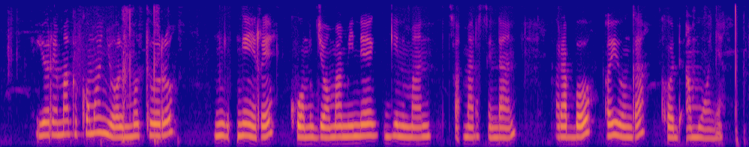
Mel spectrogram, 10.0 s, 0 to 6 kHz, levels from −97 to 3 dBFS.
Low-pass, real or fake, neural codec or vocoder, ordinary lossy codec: 5.4 kHz; real; none; none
